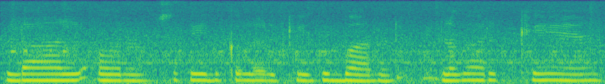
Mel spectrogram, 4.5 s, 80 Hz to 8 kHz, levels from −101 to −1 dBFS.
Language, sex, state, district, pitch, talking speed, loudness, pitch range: Hindi, female, Haryana, Jhajjar, 220 Hz, 120 wpm, -14 LUFS, 215-225 Hz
